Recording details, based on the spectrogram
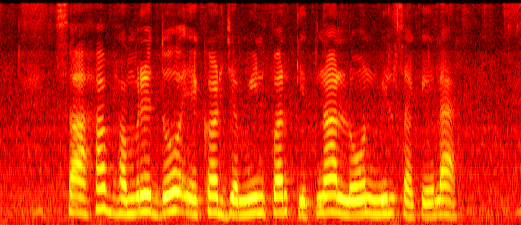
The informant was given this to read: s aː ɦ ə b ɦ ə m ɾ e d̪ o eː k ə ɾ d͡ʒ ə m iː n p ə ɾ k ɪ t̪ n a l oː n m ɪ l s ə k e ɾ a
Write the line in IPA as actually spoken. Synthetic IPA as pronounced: s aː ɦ ə b ɦ ə m ɾ e d̪ o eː k ə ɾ d͡ʒ ə m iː n p ə ɾ k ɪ t̪ n a l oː n m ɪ l s ə k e l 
